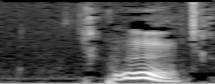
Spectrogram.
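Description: Crunching as someone chews a mouthful of crisp cereal, with a couple of sharp bites and a short hummed vocal sound in the middle.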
